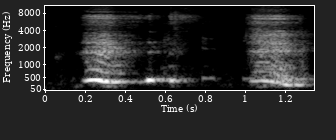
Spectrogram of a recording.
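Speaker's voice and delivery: high, real laughter; shrieking laugh. Real, not acted. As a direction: crack up completely. Laughing along.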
